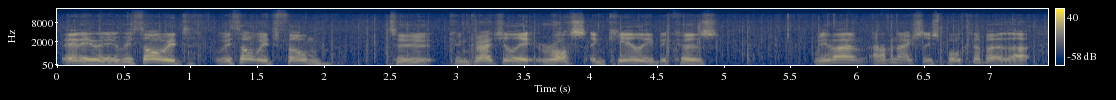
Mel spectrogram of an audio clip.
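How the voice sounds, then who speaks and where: A man with a Scottish accent softened by years in Cornwall and Canada, chatting relaxed and laughing easily at an outdoor camp. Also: fairly high pitch, fairly quick, rough recording. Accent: Scottish, mixed with time in Cornwall and Canada. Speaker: outdoor vlogger. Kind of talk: casual chat by a campfire. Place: woodland camp outdoors in heavy rain. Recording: rain noise outdoors.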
